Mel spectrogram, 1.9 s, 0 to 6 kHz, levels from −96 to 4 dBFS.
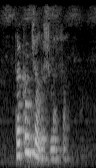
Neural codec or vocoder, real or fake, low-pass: none; real; 5.4 kHz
